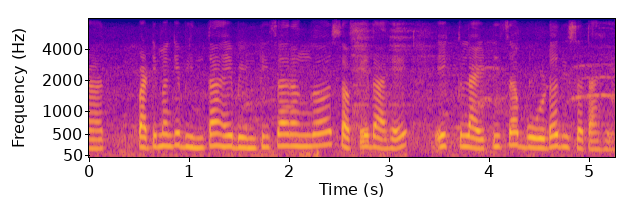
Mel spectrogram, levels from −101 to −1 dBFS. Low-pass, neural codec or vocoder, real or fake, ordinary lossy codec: none; none; real; none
